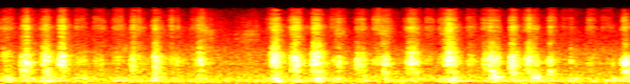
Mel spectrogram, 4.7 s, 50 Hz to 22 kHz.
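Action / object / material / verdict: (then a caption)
scrape / black-coated scratch-art paper scratched with a wooden stylus / coated paper / none. A wooden stylus scratches lines into a flat black-coated scratch-art page, making a quiet series of short, dry rasping strokes. Each stroke has a scratchy midrange around 1.3 kHz with a faint bright hiss on top, separated by brief pauses.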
